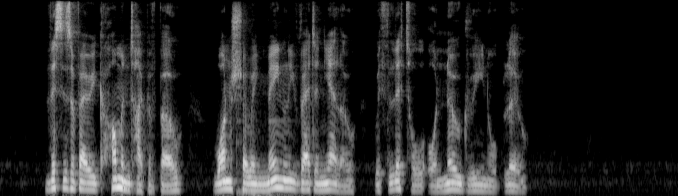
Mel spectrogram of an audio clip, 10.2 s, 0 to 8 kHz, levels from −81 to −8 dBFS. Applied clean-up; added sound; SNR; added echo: neural separator model SepFormer DNS4.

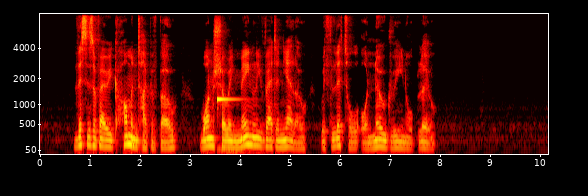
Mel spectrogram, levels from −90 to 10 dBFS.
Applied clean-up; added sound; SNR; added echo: none; Marimba, xylophone; 0 dB; none.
